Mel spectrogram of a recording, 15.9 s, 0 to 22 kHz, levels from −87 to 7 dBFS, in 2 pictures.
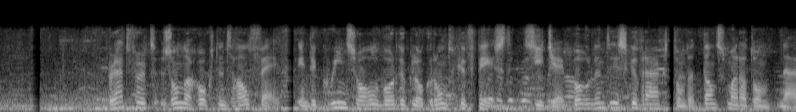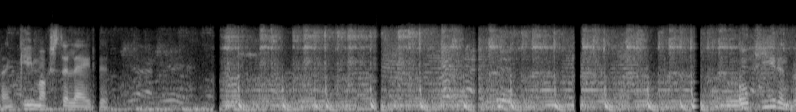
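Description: Running under the whole clip is clock drift between sender and receiver: the far end's clock ticks roughly 5 percent slower than ours, so the jitter buffer keeps draining and the receiver has to stretch and patch to keep playing. You hear it as a faint, restless unevenness in timing, little hiccups landing at irregular spots rather than one obvious glitch.

The first clear event is a short stall from a late packet at 0.32 to 0.41 s. The buffer ran dry, so the receiver held the last sound for about 78 ms until the packet turned up, then carried on from the same point. Nothing is actually lost, but that moment is drawn out, and everything after it sits about 78 ms later than before.

From 1.38 to 8.67 s come repeated timing corrections. Here the receiver keeps slipping in tiny repeated fragments to make up for the slow sender. In total that adds something like 70 ms over that stretch, an effective playback speed of 99 percent. 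Each edit is tiny, so it comes across as a slightly sagging, wobbly tempo with the odd soft stutter rather than distinct clicks.

Then, from 2.71 to 14.97 s, there are scattered short gaps, around twenty of them, each one a packet that showed up late and got papered over by extending the previous sound. Together they cover roughly 0.7 s, about 5 percent of that span, with the longest near 70 ms. No content actually drops out. You get brief smears and little ticks sprinkled through most of the clip. The top end stops around 8 kHz throughout, which points to Opus at a wideband setting somewhere near 40 kbps.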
